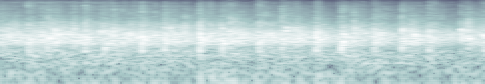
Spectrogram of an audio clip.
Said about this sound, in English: So Wakala and Fairhope, thank you for allowing me to take that step of faith. Because I mean, it was, yeah, that's right, applaud them, welcome them.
